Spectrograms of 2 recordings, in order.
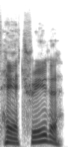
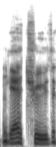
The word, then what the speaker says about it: Geertruida: Hey, he could attract some attention from Turkey, and if he went there, they could pronounce it Geertruida rather than Geertruida, couldn't they? Or Geertruida.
